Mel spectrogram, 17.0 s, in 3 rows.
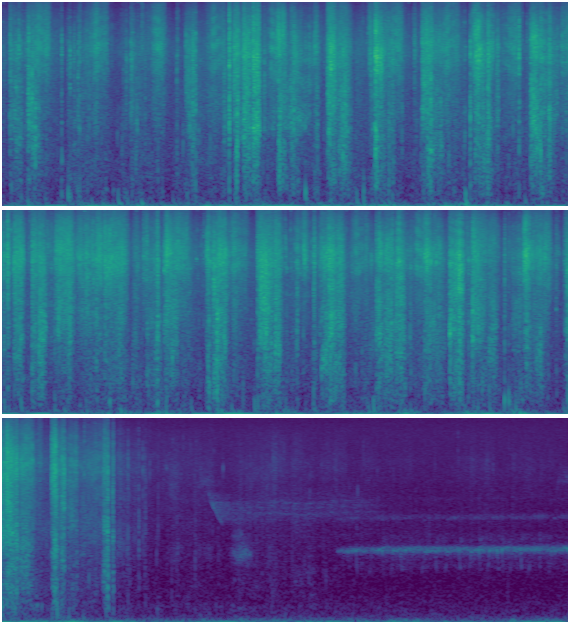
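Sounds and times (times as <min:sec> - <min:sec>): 
footsteps in thawing February snow in the Visegrád Mountains: 0:00.0 - 0:13.2.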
